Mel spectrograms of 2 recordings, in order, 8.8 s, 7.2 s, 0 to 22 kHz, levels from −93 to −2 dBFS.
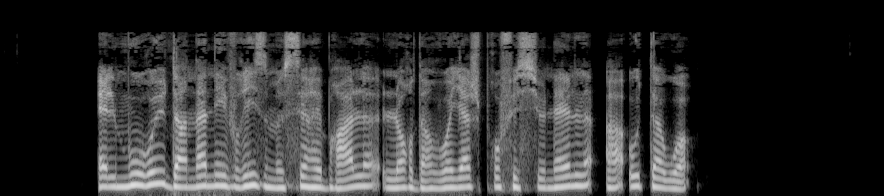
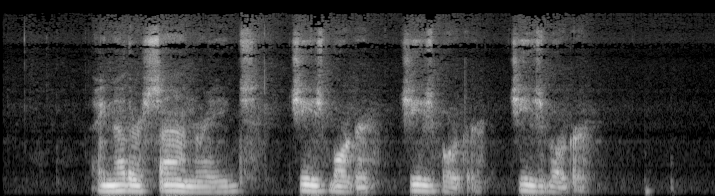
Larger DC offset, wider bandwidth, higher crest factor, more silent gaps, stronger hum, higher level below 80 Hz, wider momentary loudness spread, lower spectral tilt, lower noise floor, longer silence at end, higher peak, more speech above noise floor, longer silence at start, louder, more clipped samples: neither; second, 11.5 kHz vs 17 kHz; about the same, 20 dB vs 16 dB; neither; neither; second, -64 dBFS vs -58 dBFS; second, 5 LU vs 17 LU; about the same, -5 dB/octave vs -4.5 dB/octave; first, under -90 dBFS vs -59 dBFS; first, 1.95 s vs 0.65 s; about the same, -4 dBFS vs -6 dBFS; first, over 67 dB vs 38 dB; about the same, 1 s vs 0.9 s; about the same, -23 LUFS vs -21 LUFS; neither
